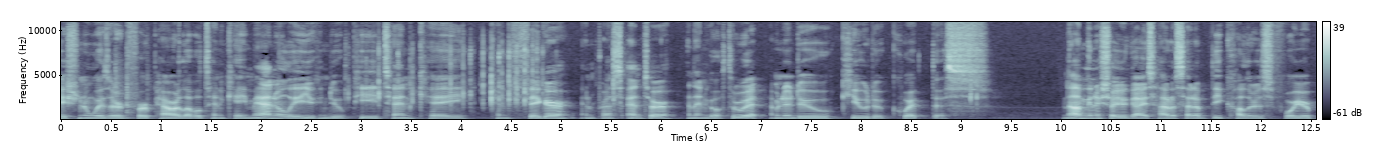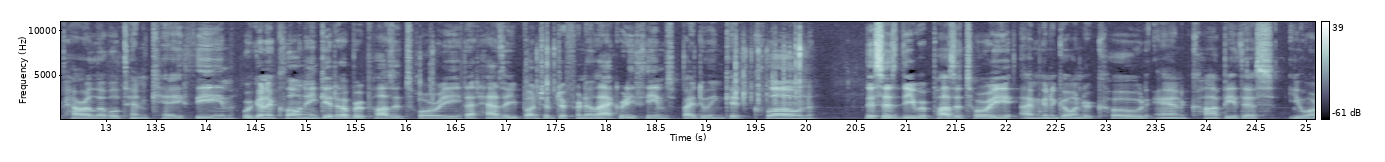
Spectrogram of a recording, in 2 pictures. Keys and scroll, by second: 2.7-5.3 typing, 5.6 Return, 9.1 q, 16.2 g, 17.3 t, 17.5 space, 19.1-20.2 typing.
